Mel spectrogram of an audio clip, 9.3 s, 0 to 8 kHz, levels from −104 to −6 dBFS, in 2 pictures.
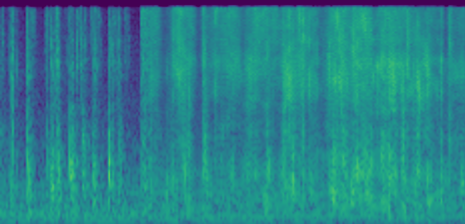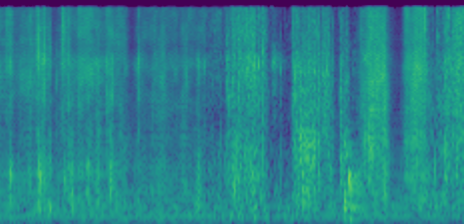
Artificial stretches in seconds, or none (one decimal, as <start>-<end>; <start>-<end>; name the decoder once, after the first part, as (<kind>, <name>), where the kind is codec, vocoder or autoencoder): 1.5-6.7 (vocoder, Vocos); 8.2-8.9

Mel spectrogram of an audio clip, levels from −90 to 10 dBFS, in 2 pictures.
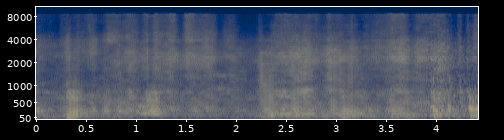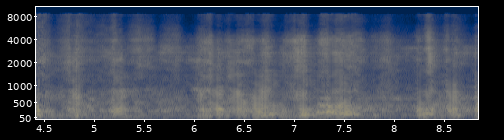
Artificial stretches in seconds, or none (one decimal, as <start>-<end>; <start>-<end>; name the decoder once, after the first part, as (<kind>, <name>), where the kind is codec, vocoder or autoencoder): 0.0-3.9 (vocoder, Vocos); 4.5-8.8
